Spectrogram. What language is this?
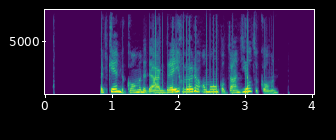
Western Frisian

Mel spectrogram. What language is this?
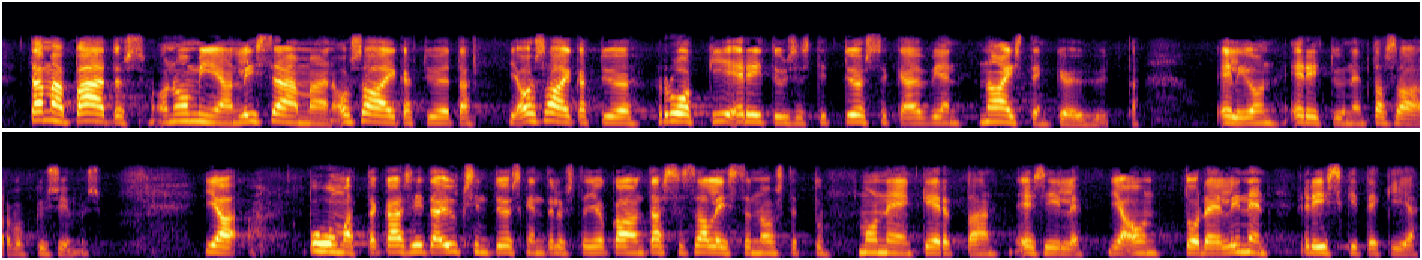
Finnish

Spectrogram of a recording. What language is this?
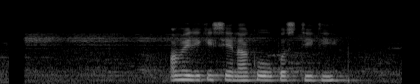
Nepali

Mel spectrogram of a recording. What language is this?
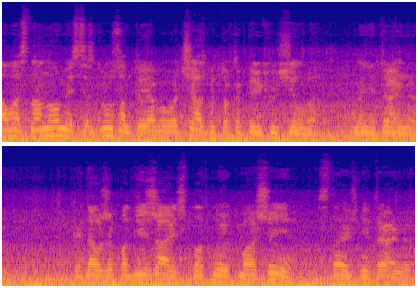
Russian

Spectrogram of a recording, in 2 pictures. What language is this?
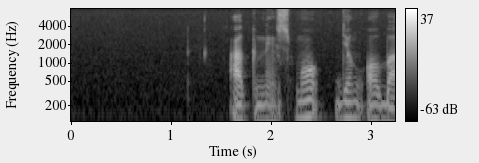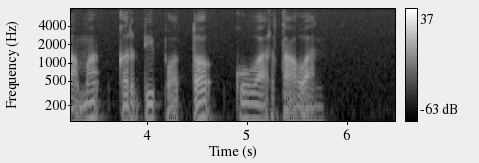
Sundanese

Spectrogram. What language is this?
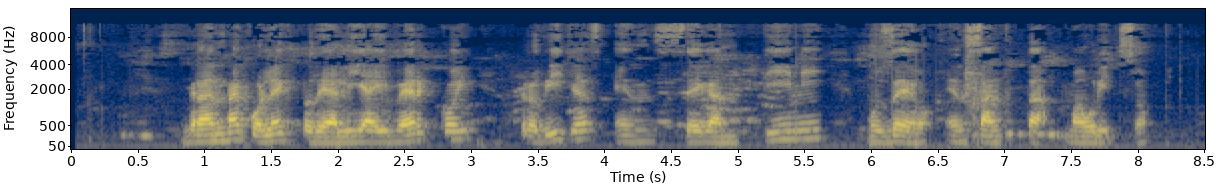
Esperanto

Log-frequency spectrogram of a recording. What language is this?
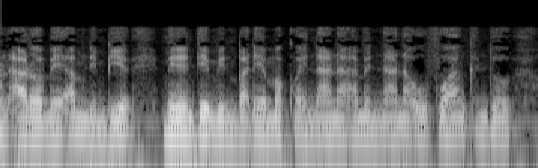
Fula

